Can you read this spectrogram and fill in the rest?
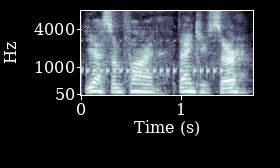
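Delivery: put-on humble old dragon brushing it off; gentle dragon. Hydreigon reassuring the hero he is fine, lightly voiced and soft.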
